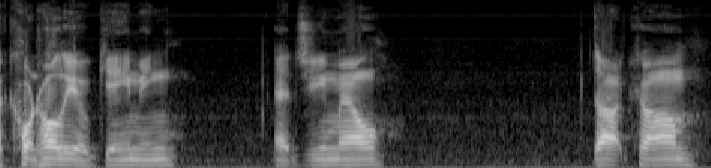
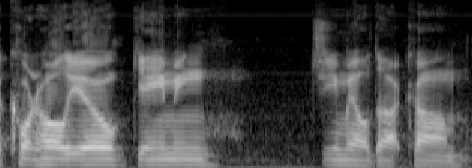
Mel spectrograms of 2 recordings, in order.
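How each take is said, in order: First: Said in the usual way. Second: Spells out the email slowly, word by word; slow and careful. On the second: Real, not acted. Repeating his email slowly for viewers to note. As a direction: say it slowly so they can write it down. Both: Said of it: "Uh, cornholio gaming gmail dot com".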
